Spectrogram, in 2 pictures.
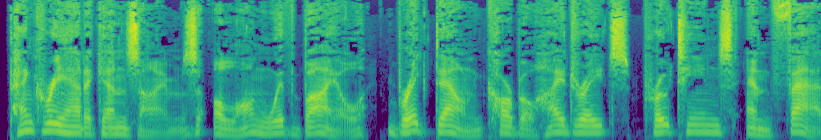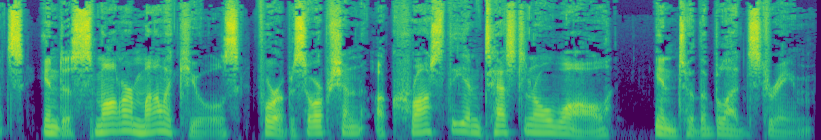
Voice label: Warm guide; Mechanism of Action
